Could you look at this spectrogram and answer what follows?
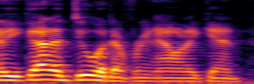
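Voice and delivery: normal talking voice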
